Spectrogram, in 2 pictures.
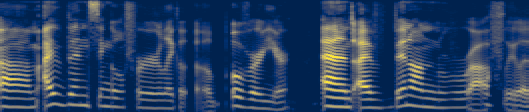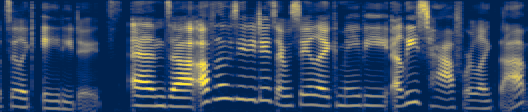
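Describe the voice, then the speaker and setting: A woman with a normal speaking voice and a North American accent, medium pitch, lively intonation, moderate pace and hardly any pauses. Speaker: anonymous blogger. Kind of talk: casual chat.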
